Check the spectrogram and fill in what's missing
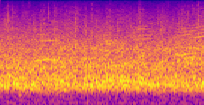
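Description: Football stadium crowd from a Bucs vs Falcons game, a dense continuous roar of many voices reacting with displeasure to a penalty flag, steady and loud throughout.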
